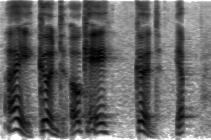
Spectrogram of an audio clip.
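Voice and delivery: high, loud hurried dwarf; flustered dwarf. Acted. Father rushing past the party, high and loud. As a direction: brush them off nervously.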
